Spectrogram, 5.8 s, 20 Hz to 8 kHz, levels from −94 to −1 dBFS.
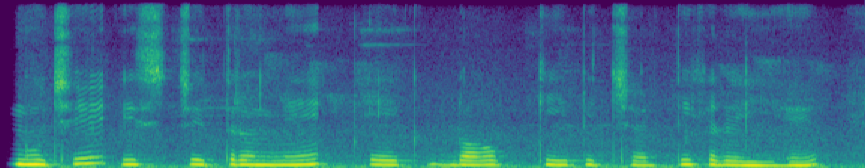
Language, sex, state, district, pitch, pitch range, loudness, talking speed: Hindi, female, Madhya Pradesh, Dhar, 205 Hz, 190-220 Hz, -14 LUFS, 115 wpm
